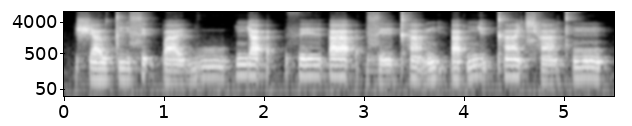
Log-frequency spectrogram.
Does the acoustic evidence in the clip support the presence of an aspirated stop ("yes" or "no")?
yes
